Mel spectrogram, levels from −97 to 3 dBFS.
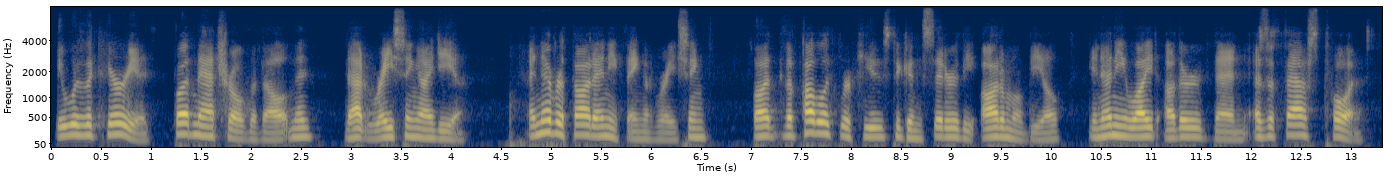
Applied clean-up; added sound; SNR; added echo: neural mask model DeepFilterNet 3.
